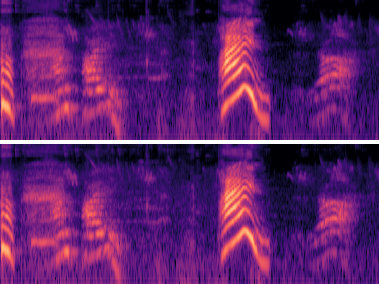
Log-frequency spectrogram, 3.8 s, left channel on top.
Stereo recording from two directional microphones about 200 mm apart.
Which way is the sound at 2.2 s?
20° left (ahead or behind).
